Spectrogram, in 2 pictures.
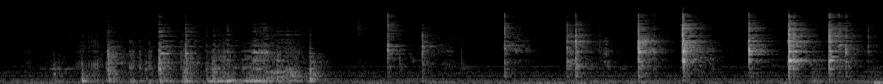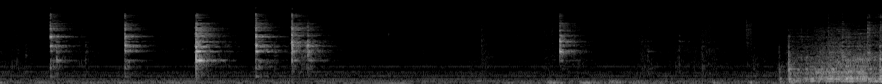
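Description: A metal spatula scraping along a glass baking dish as baked cauliflower is lifted out, then a long run of sharp clinks and taps of the spatula against the dish and a ceramic plate as the pieces are set down. A short scrape comes again near the end.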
